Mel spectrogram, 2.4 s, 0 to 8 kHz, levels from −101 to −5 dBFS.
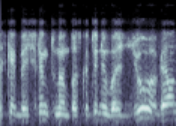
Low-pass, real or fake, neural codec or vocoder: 7.2 kHz; real; none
